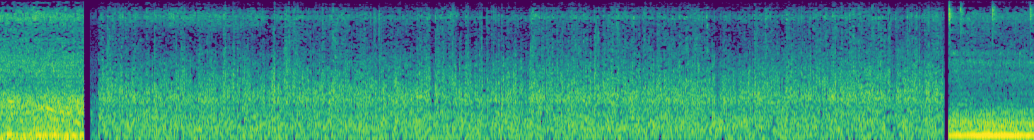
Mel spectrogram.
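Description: Steady running noise of a moving express train heard from on board. Before a cut about a second in and again after a cut near the end, a deep steady hum sits under the noise. In between there is an even rushing noise with faint ticks and no hum.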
